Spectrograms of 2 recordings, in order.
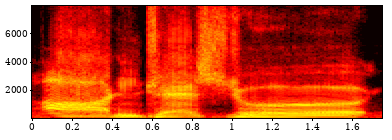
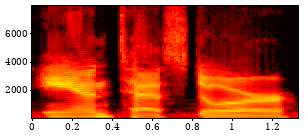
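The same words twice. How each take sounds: First: It is said with a non-American, native-sounding inflection. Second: It is said with a Midwestern American accent.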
